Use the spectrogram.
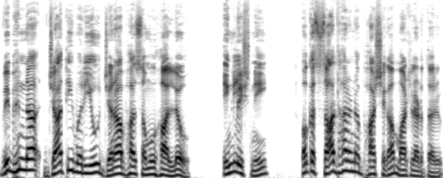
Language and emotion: Telugu, neutral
